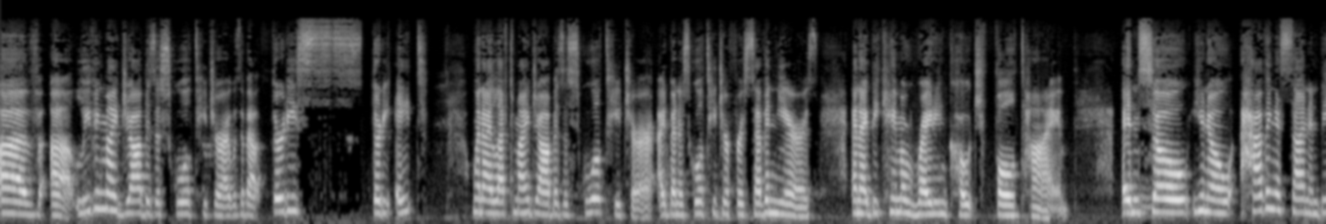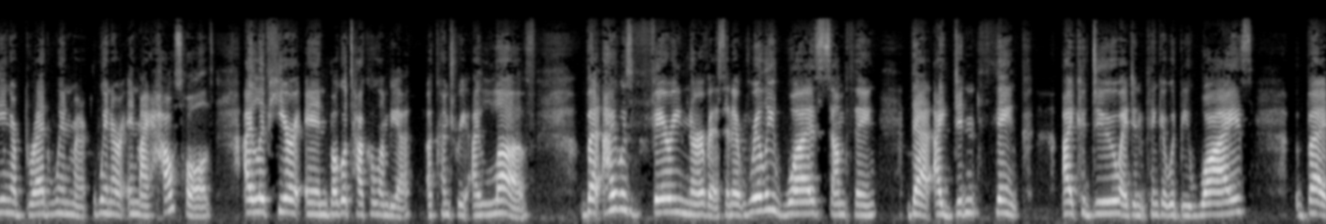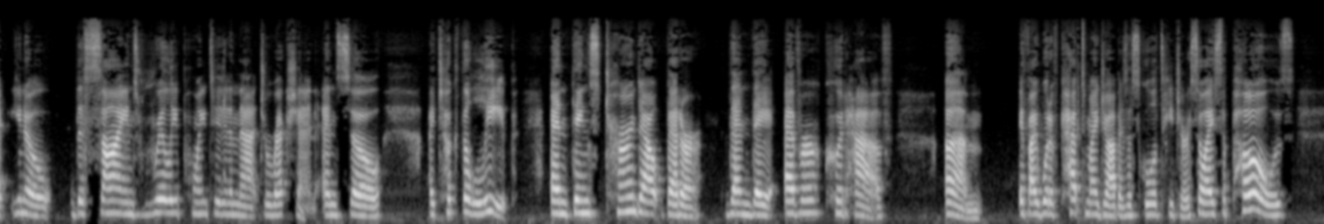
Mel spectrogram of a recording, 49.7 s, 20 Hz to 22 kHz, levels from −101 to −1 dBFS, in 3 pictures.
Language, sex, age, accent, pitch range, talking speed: English, female, 30-49, American, 190-230 Hz, 155 wpm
